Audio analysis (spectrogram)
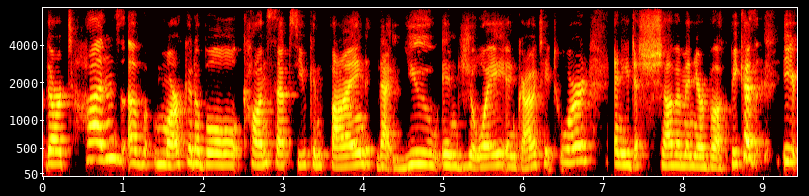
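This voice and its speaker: A woman's voice: medium pitch, a bit bright. A woman chatting informally as an interview guest, giving writing advice in a candid way with the occasional swear word. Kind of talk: casual interview chat.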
